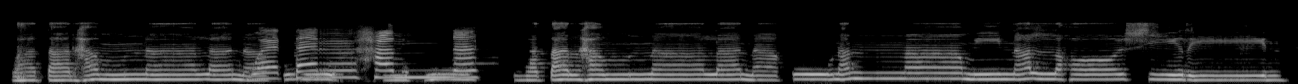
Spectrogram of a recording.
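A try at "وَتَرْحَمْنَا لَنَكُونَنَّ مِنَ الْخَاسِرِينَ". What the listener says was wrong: Nah, kadang gini, ada kependekan. Watarhamna, harusan ditahan dulu.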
